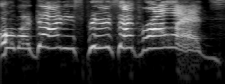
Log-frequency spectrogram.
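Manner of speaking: voice pitched way up high. Retelling a wrestling commentator's call after a spear: Michael Cole call. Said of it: "you can hear Michael Cole".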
